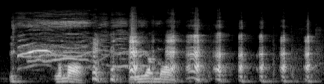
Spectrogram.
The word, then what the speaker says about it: Le Mans: Le Mans. We don't pronounce really the N or the S.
